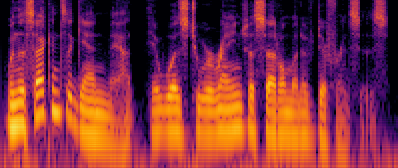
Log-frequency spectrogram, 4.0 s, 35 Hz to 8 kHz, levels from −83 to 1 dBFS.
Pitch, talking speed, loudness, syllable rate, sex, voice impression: 115 Hz, 195 wpm, -18 LUFS, 6.0 syllables/s, male, very masculine, very adult-like, slightly old, very thick, slightly tensed, very powerful, slightly bright, soft, slightly muffled, fluent, very cool, very intellectual, sincere, very calm, very mature, very friendly, reassuring, unique, very elegant, wild, slightly sweet, slightly lively, kind, slightly modest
